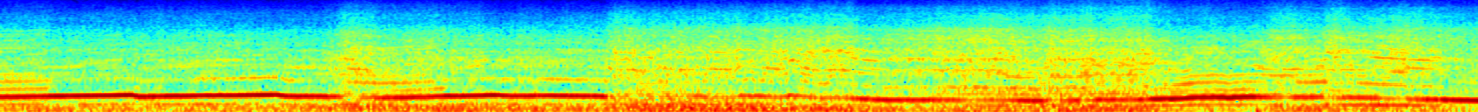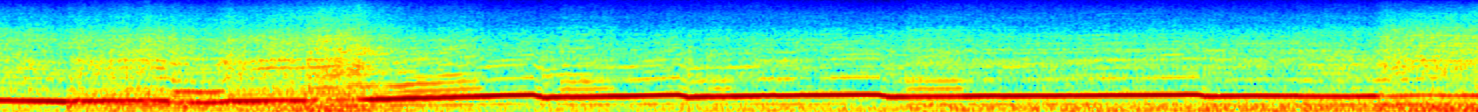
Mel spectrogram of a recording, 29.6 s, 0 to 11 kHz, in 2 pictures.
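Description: Yamaha R6's 600 cc inline-four engine revving high at full race pace, its pitch holding near the top with short steps as gears change. In the middle the pitch falls gradually over several seconds and climbs back again. Wind rushes over the bike throughout.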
